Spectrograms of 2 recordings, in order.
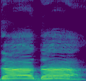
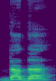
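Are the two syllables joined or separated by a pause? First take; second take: separated; joined. First: The two syllables are said apart with a pause. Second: The two syllables are said quickly and joined. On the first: The speaker calls it wrong. "যদি বলি দা দা তাহলে ভুল হবে" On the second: The speaker calls it right. "তাড়াতাড়ি পড়তে হয়"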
